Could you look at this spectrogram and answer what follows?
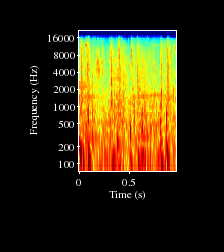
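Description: Horse hooves clip-clopping in the Ghost of Tsushima video game, a steady rhythmic trot of muffled thuds that is fairly close and continuous through the moment, with no talk over it.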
